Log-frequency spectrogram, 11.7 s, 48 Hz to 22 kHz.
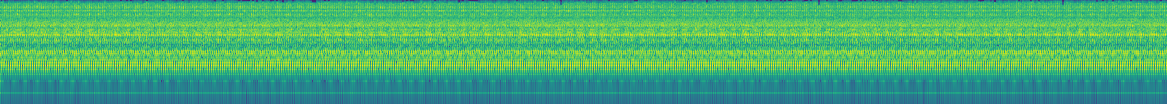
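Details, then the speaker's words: Profiline booster/jump starter's built-in compressor inflating a tyre from zero to a set 2.2 bar, using two battery divisions; steady, bright buzzing drone at even pitch without labouring or stuttering; normal compressor operation. "тут все готово натискаємо ось цю кнопку на он відповідно компресор починає качати"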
